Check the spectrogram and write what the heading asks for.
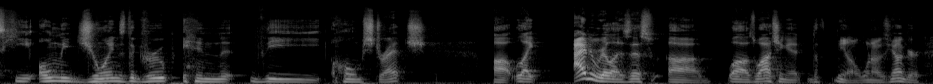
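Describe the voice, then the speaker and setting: A male podcast host gives casual solo commentary in a bright, forceful voice of average pitch. He speaks haltingly, working out his thoughts aloud as he goes.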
